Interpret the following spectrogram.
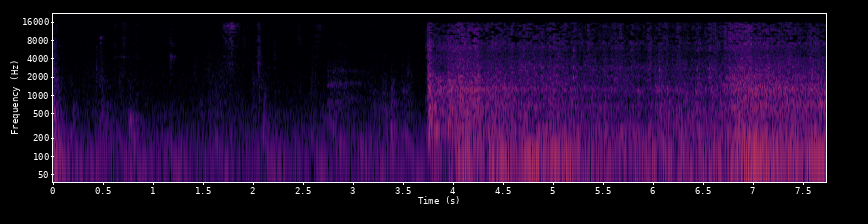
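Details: Suzuki Samurai after valve cover reinstall and fixing the fault that made it run badly: engine catches and settles into an even, steady idle with no misfire or stumble.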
